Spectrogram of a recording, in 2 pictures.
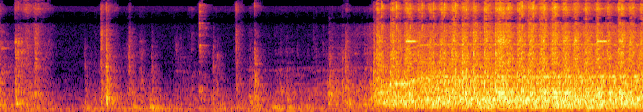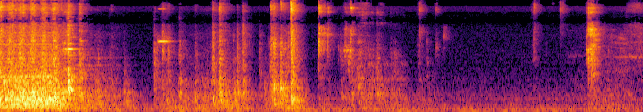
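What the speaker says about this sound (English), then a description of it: "now we have stitched these seams here on both sides" Sewing machine stitching the side seams of a DIY fabric holder for wonder clips: a loud, steady whir of about three seconds in the middle, set between quieter handling clicks and taps.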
